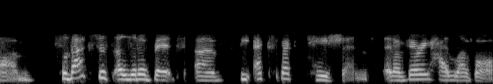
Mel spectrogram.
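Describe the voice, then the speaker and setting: A woman speaks with fairly high pitch and lively intonation. Her pace is moderate. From California. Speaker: career fair prep presenter, engineering alum. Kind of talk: presentation to students on video call. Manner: frequent fillers (um, like, you know).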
